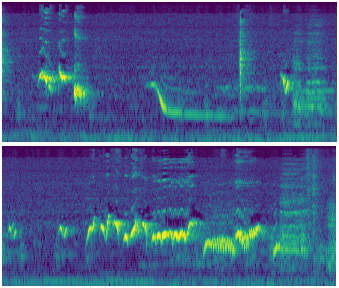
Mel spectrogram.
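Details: White-rumped shama from Borneo singing a varied run of whistled phrases, a long sweeping note falling steeply, then rapid rising and falling warbles around the middle register, with a low steady hum beneath.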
